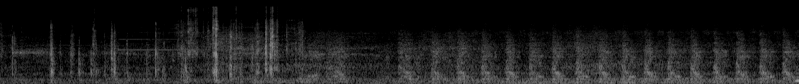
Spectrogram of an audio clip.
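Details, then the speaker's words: 2012 Hyundai Sonata bought at auction, after key rattle a slow dragging crank thumps about three times a second without catching; likely needs a battery, suspected not confirmed. "sounds like it might need a battery. Alright, well, needs a battery."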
